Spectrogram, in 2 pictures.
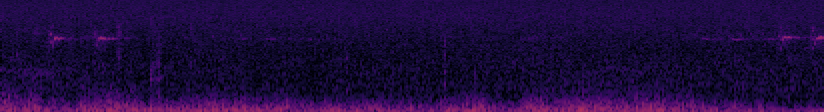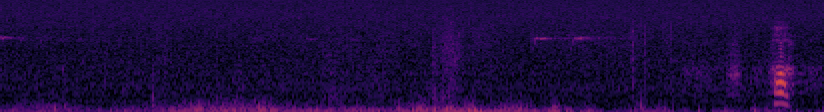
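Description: Wind buffeting a camcorder microphone: a loud, gusting low rumble that eases briefly about six seconds in and again near the end.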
